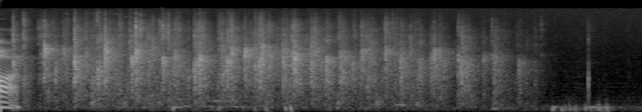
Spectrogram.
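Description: Audience applauding, fading away and ending about five and a half seconds in, followed by a single sharp knock near the end.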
